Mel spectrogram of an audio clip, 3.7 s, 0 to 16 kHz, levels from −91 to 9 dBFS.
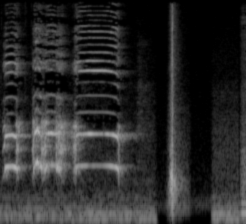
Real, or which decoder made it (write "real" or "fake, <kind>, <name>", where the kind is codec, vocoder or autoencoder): real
